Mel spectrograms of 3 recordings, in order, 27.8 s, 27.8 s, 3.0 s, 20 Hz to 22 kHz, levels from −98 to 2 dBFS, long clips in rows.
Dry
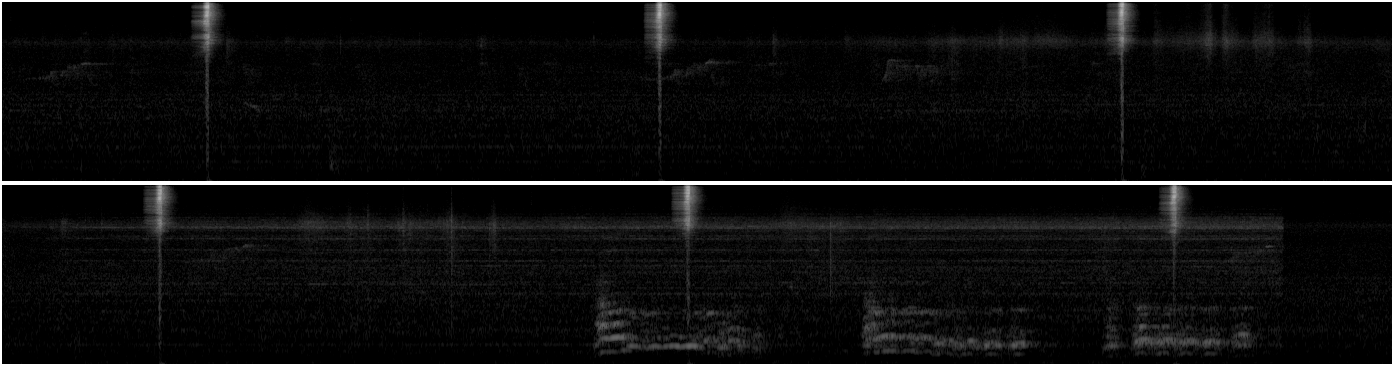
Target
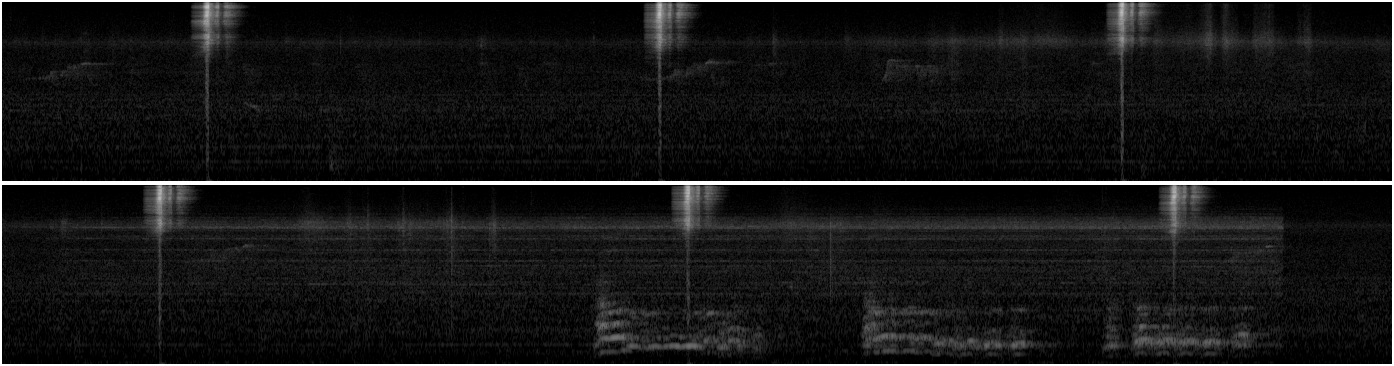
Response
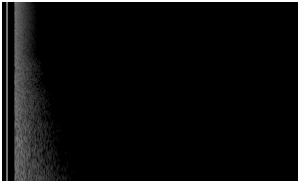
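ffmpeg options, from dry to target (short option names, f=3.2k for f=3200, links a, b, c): -filter_complex "[0:a]asplit=2[a][b];[1:a]atrim=start_sample=2205,adelay=100[c];[b][c]afir=irnorm=-1:irlink=0,volume=-19.5dB[d];[a][d]amix=inputs=2:normalize=0,volume=4.5dB"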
